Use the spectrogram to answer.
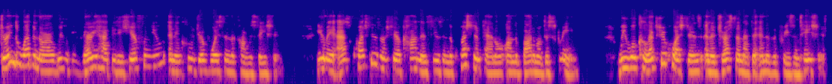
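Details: Adult woman speaking; Normal speech.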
